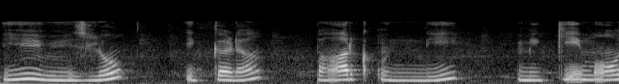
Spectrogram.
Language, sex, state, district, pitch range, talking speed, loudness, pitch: Telugu, female, Andhra Pradesh, Sri Satya Sai, 190-235 Hz, 85 wpm, -18 LUFS, 205 Hz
